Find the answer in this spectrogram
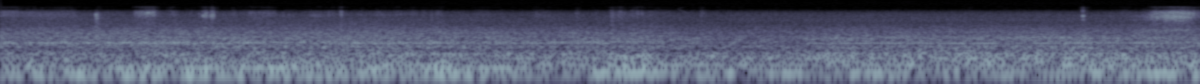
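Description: Steady background noise with a low hum and a faint, thin steady tone above it, unchanging throughout.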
